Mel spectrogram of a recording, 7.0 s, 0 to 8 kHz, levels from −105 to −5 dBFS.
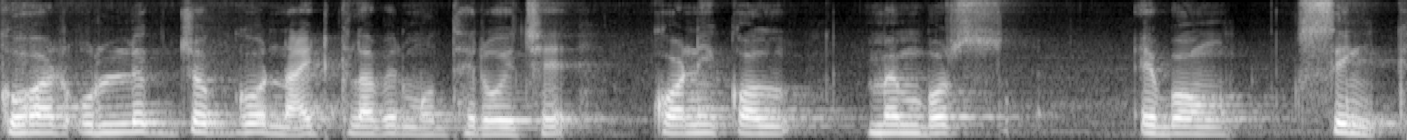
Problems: none marked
